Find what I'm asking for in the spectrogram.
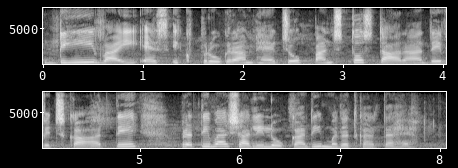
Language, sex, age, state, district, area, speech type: Punjabi, female, 18-30, Punjab, Ludhiana, urban, read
